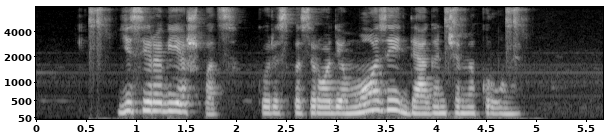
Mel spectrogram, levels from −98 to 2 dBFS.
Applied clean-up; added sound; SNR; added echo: none; Tambourine; 13 dB; none.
